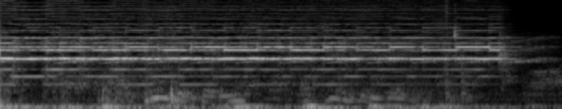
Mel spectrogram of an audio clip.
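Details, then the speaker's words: EMS Firecell fire alarm system on test: a bathroom sounder heard through a door gives a steady high electronic tone for nearly four seconds, then cuts off, working normally. "sound that is extremely loud in there that speaker so yeah there is a speaker in there"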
